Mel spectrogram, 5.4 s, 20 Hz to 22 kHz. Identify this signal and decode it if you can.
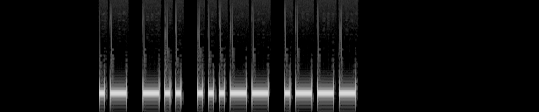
Morse code, heard as a keyed tone, about 22 wpm, 700 Hz. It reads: AD3J
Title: USA Call Signs - 4 Characters - Repeated 3x - 22wpm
